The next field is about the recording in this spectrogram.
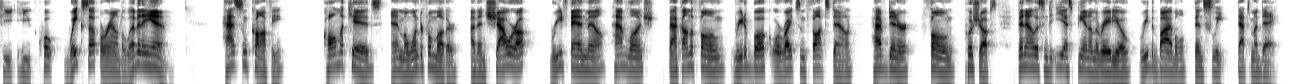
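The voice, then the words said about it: Put-on letter-from-prison reading accent. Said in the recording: “What's the accent ... That was my, let's read a letter from prison accent.”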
